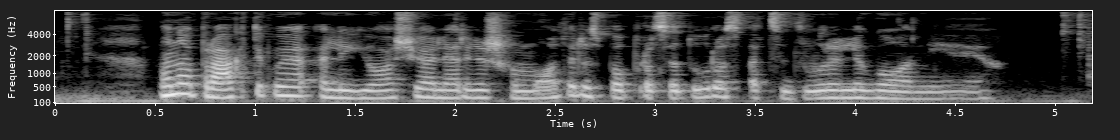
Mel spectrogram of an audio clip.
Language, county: Lithuanian, Kaunas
